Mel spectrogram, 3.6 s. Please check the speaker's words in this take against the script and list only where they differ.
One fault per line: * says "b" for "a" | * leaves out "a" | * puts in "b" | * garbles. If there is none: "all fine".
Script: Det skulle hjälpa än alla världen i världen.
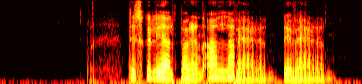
all fine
